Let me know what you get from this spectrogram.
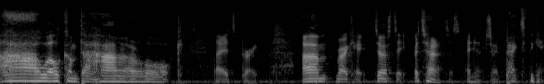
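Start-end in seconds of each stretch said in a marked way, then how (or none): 0.0-1.8 put-on Scottish accent, slower. A streamer chatting between gameplay, in a Scottish accent. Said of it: "say Hammerlock in a Scottish accent".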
